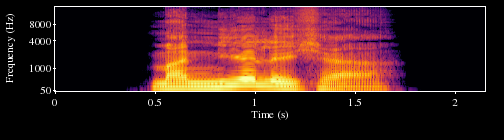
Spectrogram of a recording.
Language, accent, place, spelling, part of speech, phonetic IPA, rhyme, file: German, Germany, Berlin, manierlicher, adjective, [maˈniːɐ̯lɪçɐ], -iːɐ̯lɪçɐ, De-manierlicher.ogg
- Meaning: 1. comparative degree of manierlich 2. inflection of manierlich: strong/mixed nominative masculine singular 3. inflection of manierlich: strong genitive/dative feminine singular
